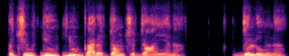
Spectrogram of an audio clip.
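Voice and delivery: ordinary talk, nothing marked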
